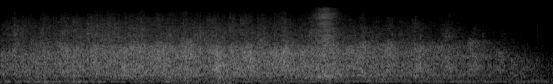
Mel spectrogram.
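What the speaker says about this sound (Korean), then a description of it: "네, 박수 한번 주세요." Church congregation applauding a man's wife as she stands up during a sermon, a steady wash of clapping that holds for several seconds before thinning at the end.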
